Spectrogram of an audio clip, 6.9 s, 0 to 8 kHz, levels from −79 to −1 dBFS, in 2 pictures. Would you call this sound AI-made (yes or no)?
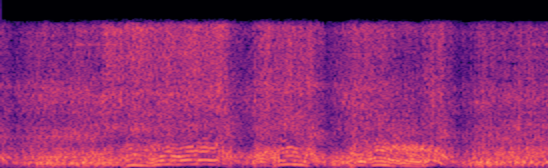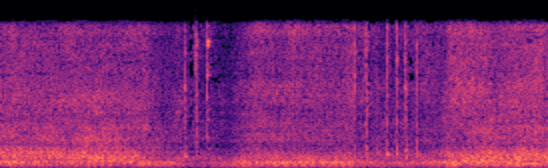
no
